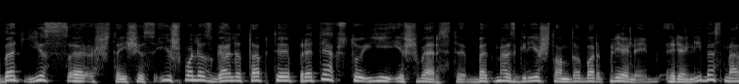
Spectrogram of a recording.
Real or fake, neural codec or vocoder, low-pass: fake; codec, 16 kHz, 4 kbps, X-Codec, HuBERT features, trained on general audio; 7.2 kHz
